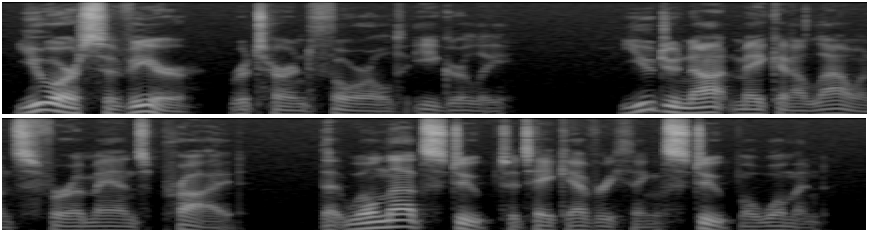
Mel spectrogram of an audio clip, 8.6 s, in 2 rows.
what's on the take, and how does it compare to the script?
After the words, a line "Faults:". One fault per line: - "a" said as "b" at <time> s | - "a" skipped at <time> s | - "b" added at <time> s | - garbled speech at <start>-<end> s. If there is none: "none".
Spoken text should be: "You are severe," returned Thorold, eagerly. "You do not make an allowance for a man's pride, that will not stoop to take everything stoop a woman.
"You are severe," returned Thorold, eagerly. "You do not make an allowance for a man's pride, that will not stoop to take everything stoop a woman.
Faults:
none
